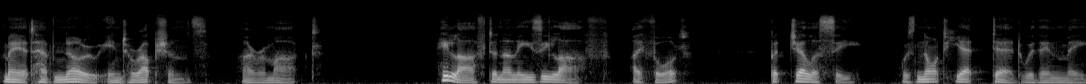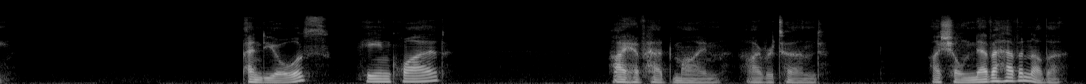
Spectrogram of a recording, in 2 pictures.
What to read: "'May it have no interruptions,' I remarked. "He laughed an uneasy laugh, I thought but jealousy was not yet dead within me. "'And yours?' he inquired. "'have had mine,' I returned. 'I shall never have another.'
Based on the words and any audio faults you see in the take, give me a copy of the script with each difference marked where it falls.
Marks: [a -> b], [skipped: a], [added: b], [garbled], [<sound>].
"'May it have no interruptions,' I remarked. "He laughed an uneasy laugh, I thought but jealousy was not yet dead within me. "'And yours?' he inquired. [added: I] "'have had mine,' I returned. 'I shall never have another.'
